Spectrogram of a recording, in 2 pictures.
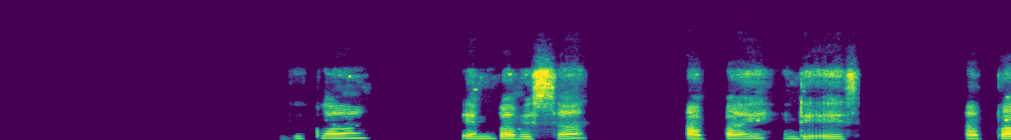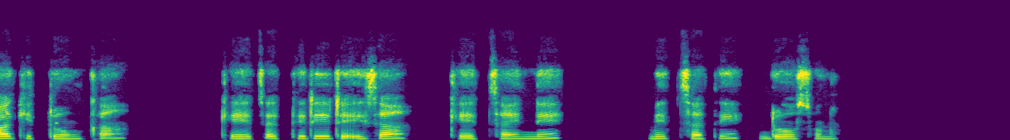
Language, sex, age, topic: Gamo, female, 18-24, government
